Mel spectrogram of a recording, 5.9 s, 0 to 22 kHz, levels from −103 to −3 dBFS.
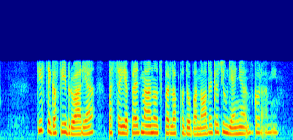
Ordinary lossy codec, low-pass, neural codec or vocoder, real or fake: none; 3.6 kHz; none; real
